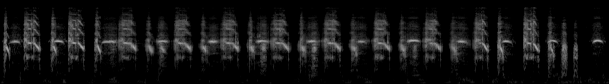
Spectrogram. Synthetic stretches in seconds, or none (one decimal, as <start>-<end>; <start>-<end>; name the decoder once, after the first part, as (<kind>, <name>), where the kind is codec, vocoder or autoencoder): 1.1-4.8 (vocoder, BigVGAN v2)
